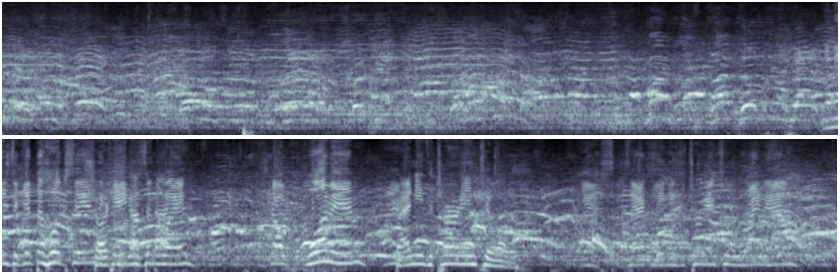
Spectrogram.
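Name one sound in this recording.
A crowd of spectators shouts and yells encouragement, growing louder partway through.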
